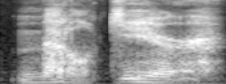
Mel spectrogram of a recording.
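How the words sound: It is said in a Snake impression.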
